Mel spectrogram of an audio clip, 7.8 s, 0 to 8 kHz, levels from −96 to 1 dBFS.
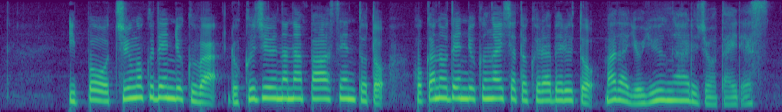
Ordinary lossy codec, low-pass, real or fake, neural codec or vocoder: none; none; real; none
